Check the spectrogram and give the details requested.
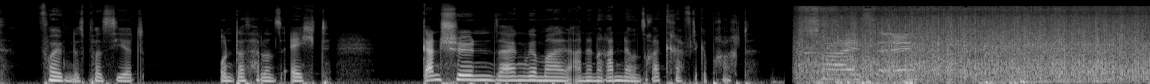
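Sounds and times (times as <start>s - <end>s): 
speech: 0.5s - 1.5s, 2.2s - 3.6s, 4.2s - 7.6s
pouring rain: 7.9s - 11.4s.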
